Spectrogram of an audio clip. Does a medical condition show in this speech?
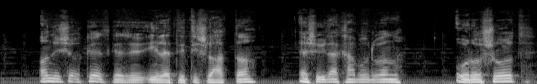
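Yes: Parkinson's disease; qigong exercises with other Parkinson's patients.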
